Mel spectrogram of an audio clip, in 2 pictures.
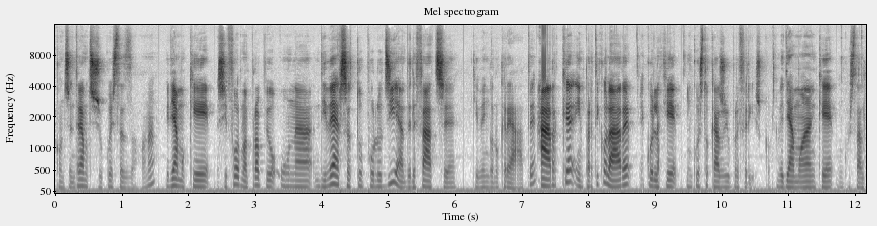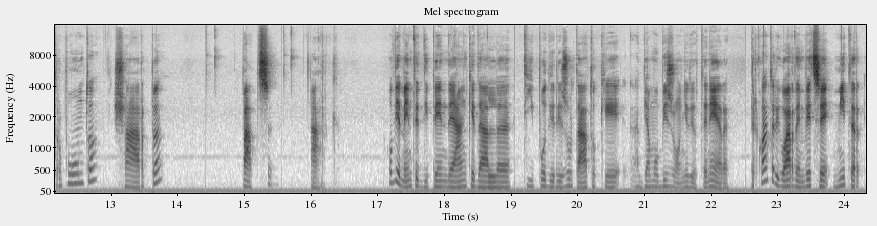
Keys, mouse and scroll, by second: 1.5 click, 10.7 middle click, 10.9 middle click, 12.8 click, 14.3 click, 15.5 click, 22.4 click, 22.7 shift+middle click.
